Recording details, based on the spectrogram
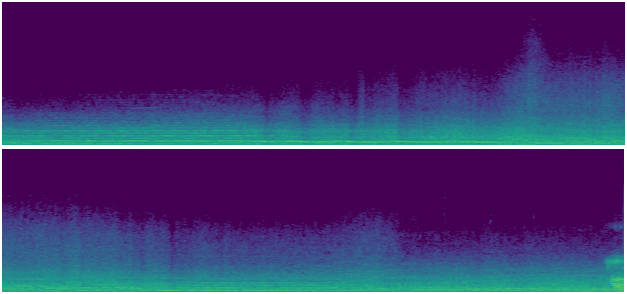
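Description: A Porsche race car in a sim racing game at Spa-Francorchamps, its engine revving steadily and climbing and dipping in pitch through gear changes, loud and close throughout with no talk.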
